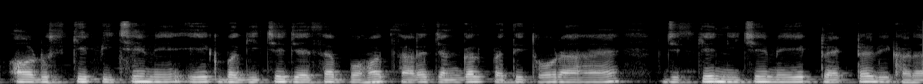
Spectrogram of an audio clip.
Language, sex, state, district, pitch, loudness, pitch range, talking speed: Hindi, male, Bihar, Kishanganj, 115 Hz, -19 LUFS, 110-120 Hz, 135 wpm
